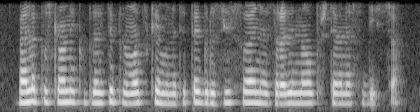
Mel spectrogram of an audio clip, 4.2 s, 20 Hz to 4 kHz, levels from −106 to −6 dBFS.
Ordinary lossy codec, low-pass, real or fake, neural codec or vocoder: Opus, 64 kbps; 3.6 kHz; real; none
